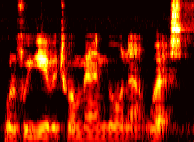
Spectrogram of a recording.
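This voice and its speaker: A man's voice: sits low, quick pace, pushed and bright, slight background noise. A man playing a practical, patient frontier father with dry humor in an audio drama. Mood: matter-of-fact.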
